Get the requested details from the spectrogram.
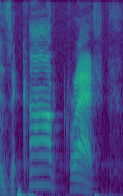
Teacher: So car should be stressed more. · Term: Two word stress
